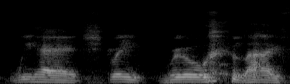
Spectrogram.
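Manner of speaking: slow, laughing through the words. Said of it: "I'm laughing".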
